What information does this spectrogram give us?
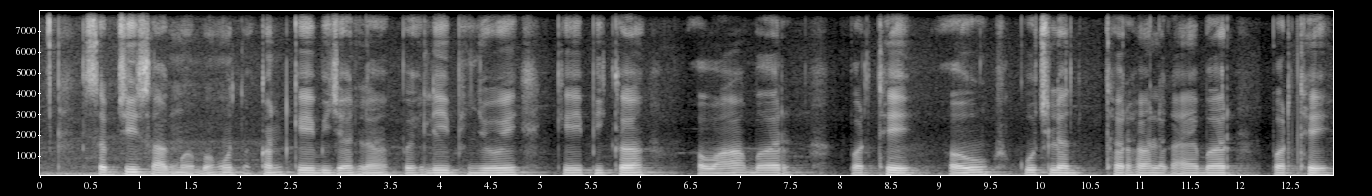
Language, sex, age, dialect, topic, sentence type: Chhattisgarhi, male, 18-24, Western/Budati/Khatahi, agriculture, statement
